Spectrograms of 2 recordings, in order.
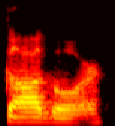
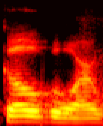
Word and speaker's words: Gogor: from the writer, and he does explain the pronunciation as Gawgor rather than Gogor, which is what I thought it may have been. That's what we said last week.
